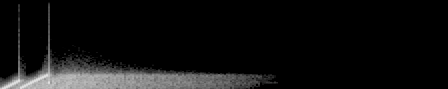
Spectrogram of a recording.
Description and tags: SFX suitable for vintage Sci Fi stuff.
Based on frequency modulation.
health, scifi, synth, vintage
